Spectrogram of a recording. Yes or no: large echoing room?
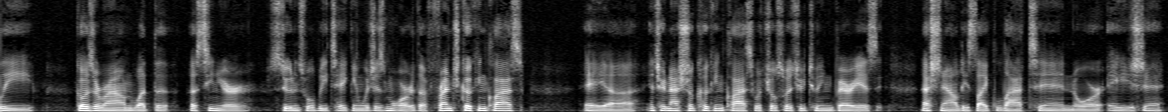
no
